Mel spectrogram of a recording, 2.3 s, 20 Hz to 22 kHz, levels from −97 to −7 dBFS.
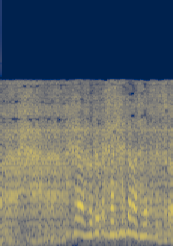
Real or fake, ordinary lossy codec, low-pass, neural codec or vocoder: fake; MP3, 24 kbps; 7.2 kHz; codec, 16 kHz, 0.5 kbps, X-Codec, WavLM features, trained on Multilingual LibriSpeech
